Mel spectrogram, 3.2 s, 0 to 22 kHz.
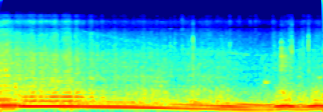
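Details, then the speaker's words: Adam LZ's Australian Nissan 180SX, engine near operating temperature, driven under load: note sags and stutters with choppy uneven pulses, breaking up and misfiring; owner suspects old spark plugs blowing out the spark, not confirmed. "I don't know if you'll be able to hear the breakup."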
